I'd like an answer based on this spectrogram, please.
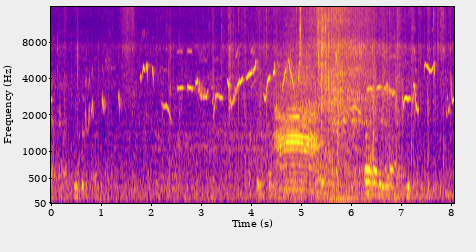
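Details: During an afternoon drive of a tame cattle herd, a fat cow calls the female with a short moo midway, over steady background rustle, scattered high bird chirps and a voice nearby.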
